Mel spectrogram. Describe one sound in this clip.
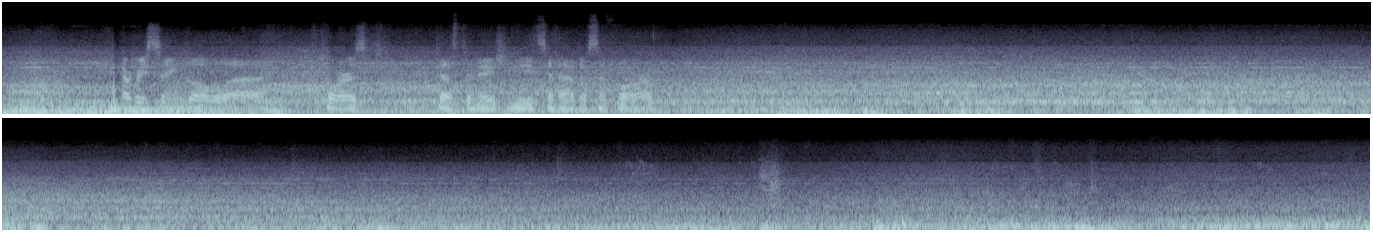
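City traffic rumbles steadily in the distance, outdoors.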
